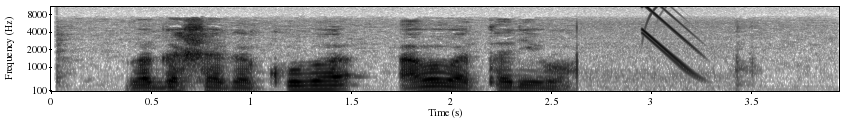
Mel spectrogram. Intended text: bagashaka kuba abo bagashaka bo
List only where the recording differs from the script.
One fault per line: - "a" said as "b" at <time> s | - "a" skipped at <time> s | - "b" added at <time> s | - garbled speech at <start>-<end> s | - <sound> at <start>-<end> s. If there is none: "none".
- "bagashaka" said as "batari" at 2.0 s
- chirp at 3.0-3.3 s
